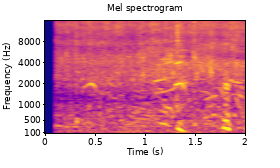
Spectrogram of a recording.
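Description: Swimming pool water splashing and sloshing around swimmers, with short voices and a laugh near the end.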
